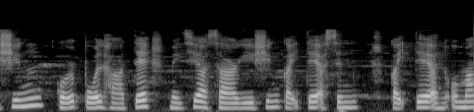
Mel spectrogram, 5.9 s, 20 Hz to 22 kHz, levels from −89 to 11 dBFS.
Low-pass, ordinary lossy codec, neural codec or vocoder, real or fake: 7.2 kHz; none; none; real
